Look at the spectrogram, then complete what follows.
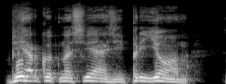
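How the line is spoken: Shouting into radio. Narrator (Russian): закричал в рацию

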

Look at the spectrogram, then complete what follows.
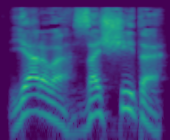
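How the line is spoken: Shout. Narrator (Russian): крикнул

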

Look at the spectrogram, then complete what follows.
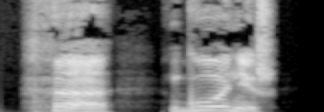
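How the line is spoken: Laughing. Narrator (Russian): снова рассмеялся Михей

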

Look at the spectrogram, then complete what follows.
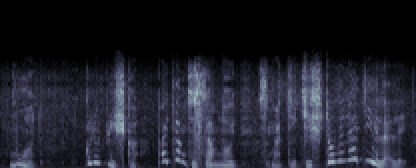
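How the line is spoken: Muttering. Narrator (Russian): Мадам бормотала

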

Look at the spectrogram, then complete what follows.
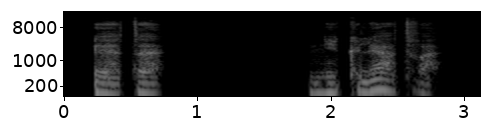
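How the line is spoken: Stunned breathless whisper. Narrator (Russian): прошептала я, когда понимание обрушилось на меня тяжелым камнем, едва не выдавив воздух из груди

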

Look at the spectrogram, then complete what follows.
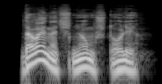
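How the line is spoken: Calm reply. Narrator (Russian): спокойно ответил я

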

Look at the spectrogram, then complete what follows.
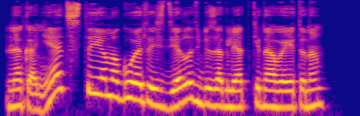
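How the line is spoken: Scoffing grunt. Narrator (Russian): хмыкнул он

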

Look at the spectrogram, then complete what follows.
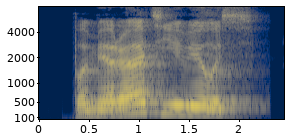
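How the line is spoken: Familiar hoarse voice. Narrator (Russian): раздался знакомый хриплый голос

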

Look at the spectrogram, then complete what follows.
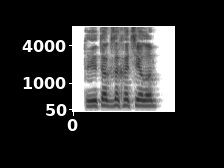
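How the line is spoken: Dry reply. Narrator (Russian): сухо прозвучало в ответ

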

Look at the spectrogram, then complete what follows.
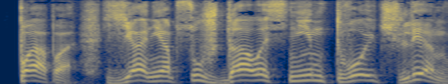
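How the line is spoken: Indignant shout. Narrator (Russian): в возмущении закричала я

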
